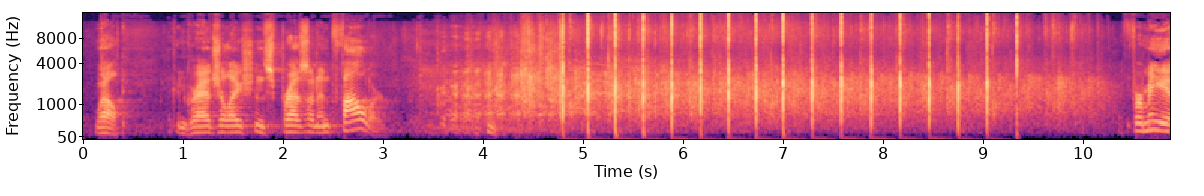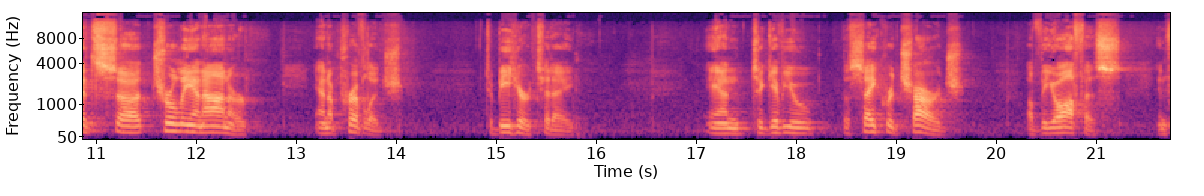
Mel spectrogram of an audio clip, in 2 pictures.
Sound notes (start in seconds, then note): 3.4 chuckling; 3.4 audience applauding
